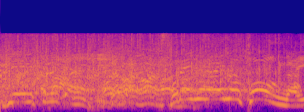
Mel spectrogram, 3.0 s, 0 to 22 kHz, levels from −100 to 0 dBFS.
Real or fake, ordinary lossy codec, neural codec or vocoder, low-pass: real; MP3, 64 kbps; none; 7.2 kHz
